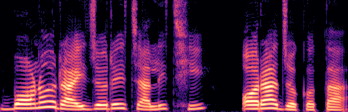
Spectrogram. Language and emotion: Odia, neutral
